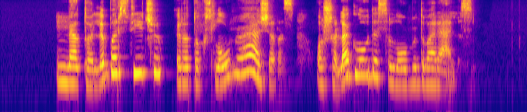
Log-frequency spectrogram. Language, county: Lithuanian, Vilnius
